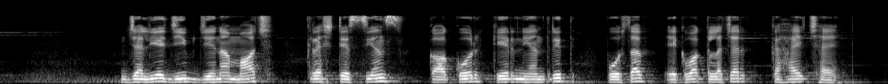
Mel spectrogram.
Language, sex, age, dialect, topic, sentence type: Maithili, male, 18-24, Bajjika, agriculture, statement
